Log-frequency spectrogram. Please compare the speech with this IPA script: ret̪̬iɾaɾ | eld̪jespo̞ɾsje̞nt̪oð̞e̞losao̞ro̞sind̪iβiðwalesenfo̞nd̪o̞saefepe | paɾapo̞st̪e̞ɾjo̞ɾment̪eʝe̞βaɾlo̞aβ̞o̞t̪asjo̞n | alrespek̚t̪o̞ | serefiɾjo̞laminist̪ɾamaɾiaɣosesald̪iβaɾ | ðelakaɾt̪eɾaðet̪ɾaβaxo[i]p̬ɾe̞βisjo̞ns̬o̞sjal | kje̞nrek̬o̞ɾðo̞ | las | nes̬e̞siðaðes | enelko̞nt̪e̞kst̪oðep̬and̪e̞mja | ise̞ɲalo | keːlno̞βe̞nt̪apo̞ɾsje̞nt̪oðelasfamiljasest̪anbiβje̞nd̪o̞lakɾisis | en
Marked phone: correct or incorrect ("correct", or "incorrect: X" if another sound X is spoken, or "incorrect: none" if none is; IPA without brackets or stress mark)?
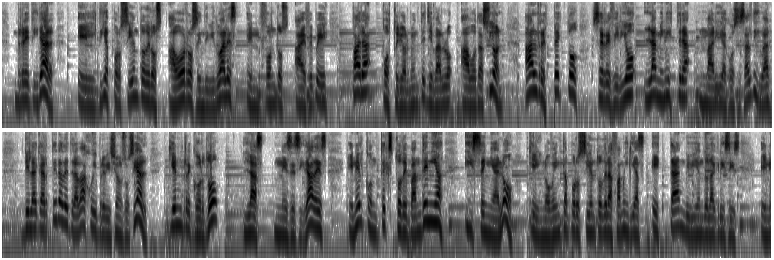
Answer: correct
